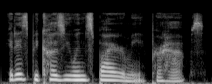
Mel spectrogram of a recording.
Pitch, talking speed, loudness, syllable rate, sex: 190 Hz, 200 wpm, -16 LUFS, 6.3 syllables/s, female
